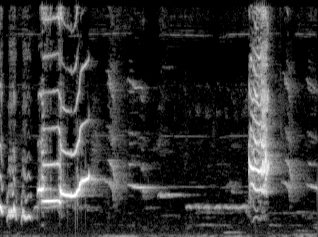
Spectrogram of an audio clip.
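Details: Oriental magpie-robin song intended to set other magpie-robins singing: a few short chirps, a full rich whistle, a thin level tone held briefly, then a short harsh burst.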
